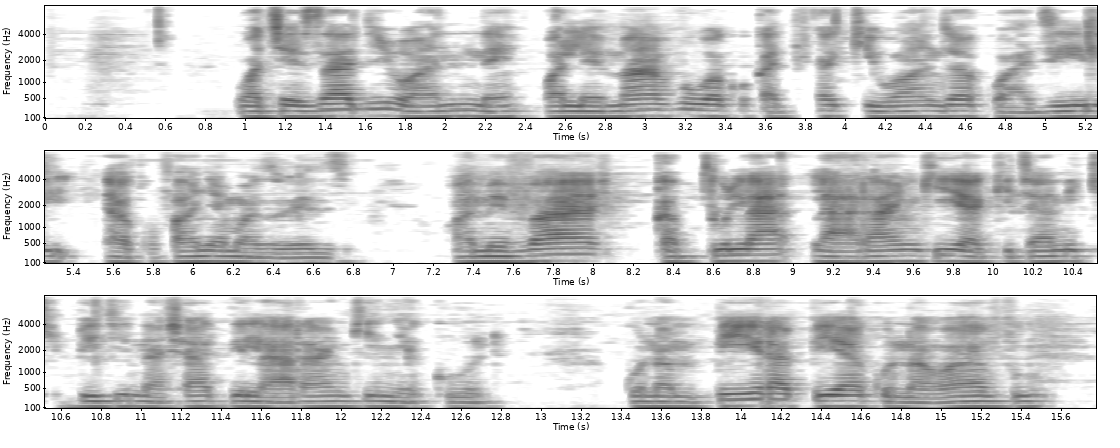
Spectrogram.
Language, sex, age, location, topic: Swahili, male, 18-24, Wajir, education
